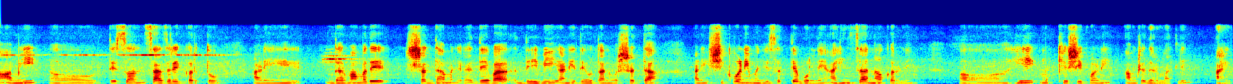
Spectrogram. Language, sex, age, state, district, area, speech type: Marathi, female, 30-45, Maharashtra, Nanded, rural, spontaneous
